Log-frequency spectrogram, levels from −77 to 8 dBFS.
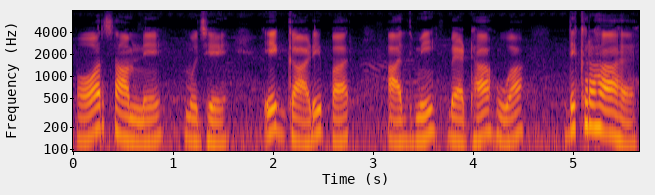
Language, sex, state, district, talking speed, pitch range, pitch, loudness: Hindi, male, Madhya Pradesh, Katni, 125 wpm, 125-165 Hz, 135 Hz, -17 LUFS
